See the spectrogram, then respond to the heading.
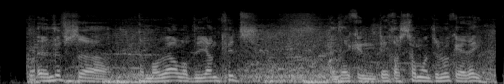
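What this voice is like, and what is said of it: New Zealand accent. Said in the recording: “Here's our New Zealand accent from Tokoroa this time, a Tokoroa League fan.”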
